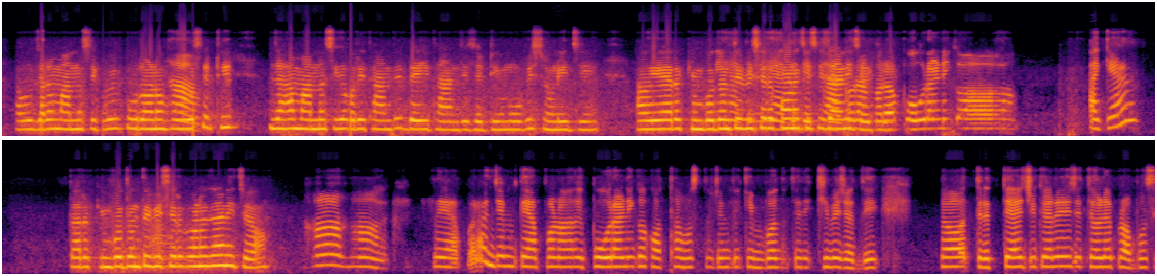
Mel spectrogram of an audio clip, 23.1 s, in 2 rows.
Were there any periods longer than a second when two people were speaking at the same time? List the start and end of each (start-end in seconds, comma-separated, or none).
7.1-8.8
